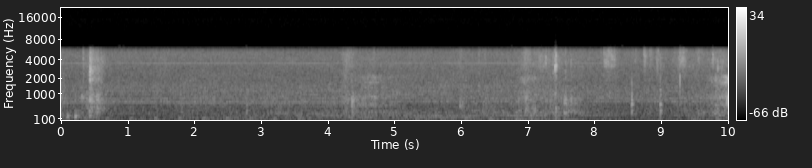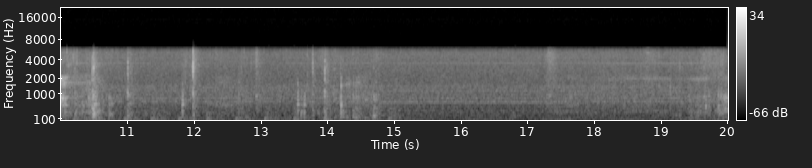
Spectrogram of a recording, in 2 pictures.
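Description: A kitten's paws patter and skid on a tiled floor as it chases a toy.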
